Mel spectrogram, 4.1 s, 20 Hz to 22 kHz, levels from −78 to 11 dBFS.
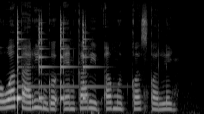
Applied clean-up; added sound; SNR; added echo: none; Dishes, pots, and pans; 1 dB; none.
